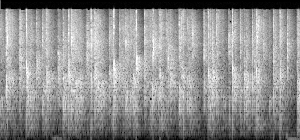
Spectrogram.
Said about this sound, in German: Ja, nochmal einen Applaus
